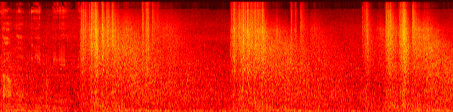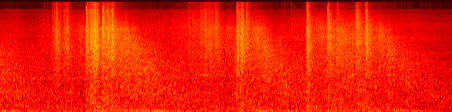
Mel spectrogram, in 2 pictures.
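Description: Naval artillery booms repeatedly in Ultimate Admiral: Dreadnoughts, heavy, loud salvos rolling over one another at irregular intervals over a constant rumble of battle, with a voice talking faintly underneath.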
